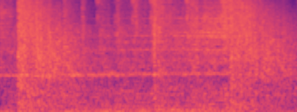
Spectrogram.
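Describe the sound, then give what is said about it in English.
Gunshots go off in a tense Western chase scene, a few sharp booming reports standing out from a dense, loud, continuous rumble that fills the whole stretch. “You missed your shot, Cogburn.”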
